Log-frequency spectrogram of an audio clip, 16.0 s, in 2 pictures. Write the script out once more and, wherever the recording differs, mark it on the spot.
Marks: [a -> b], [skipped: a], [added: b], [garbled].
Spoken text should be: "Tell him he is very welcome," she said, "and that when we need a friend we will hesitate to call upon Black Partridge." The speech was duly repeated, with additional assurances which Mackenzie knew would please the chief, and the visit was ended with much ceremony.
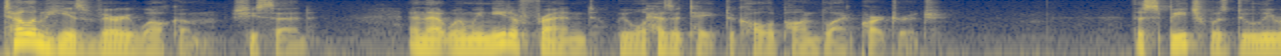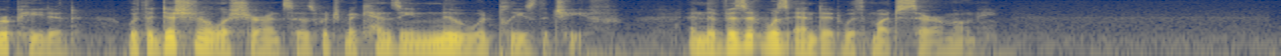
"Tell him he is very welcome," she said, "and that when we need a friend we will hesitate to call upon Black Partridge." The speech was duly repeated, with additional assurances which Mackenzie knew would please the chief, and the visit was ended with much ceremony.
